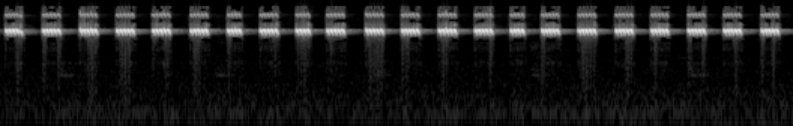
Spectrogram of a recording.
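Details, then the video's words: Shrill rhythmic chirps from a male cricket on a summer evening, about twenty short, bright pulses in a little over five seconds, each clean and separate, no other sounds. "Cricket Chirping Sound Effect"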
